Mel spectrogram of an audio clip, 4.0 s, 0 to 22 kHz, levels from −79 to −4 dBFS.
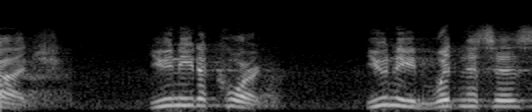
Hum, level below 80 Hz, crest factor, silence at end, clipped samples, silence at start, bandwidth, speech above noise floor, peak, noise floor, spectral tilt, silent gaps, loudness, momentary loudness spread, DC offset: none; -68 dBFS; 18 dB; 0 s; under 0.1%; 0 s; 9.2 kHz; 31 dB; -14 dBFS; -61 dBFS; -3.5 dB/octave; none; -29 LUFS; 15 LU; under 0.1%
